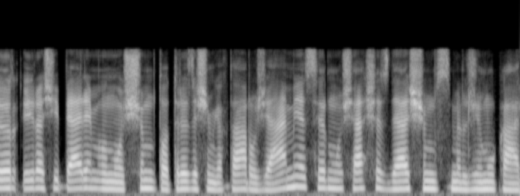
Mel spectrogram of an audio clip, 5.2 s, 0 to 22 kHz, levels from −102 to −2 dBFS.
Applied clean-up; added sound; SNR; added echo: neural diffusion model UNIVERSE++.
